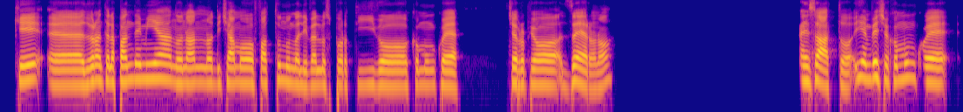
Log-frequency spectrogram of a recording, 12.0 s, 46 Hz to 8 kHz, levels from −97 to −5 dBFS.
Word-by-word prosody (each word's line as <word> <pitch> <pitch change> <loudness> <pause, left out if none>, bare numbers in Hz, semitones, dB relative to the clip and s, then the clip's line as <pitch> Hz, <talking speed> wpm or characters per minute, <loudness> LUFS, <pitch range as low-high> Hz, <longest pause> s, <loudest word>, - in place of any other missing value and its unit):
che, 200 +2 +2
ehm, 160 -1 +2
durante 190 +3 +1
la 180 - +1
pandemia 210 +2 +2
non 180 -2 -1
hanno, 180 +1 -1
diciamo, 175 +1 0
fatto 170 +4 -3
nulla 185 -3 -3
a - - -3
livello 160 +1 -3
sportivo 155 +1 -3
comunque 160 -2 -2 0.5
cioè 175 - +2
proprio 165 -1 0
0 160 -5 +2
no? 160 +8 -5 2.3
Esatto. 170 -6 +2
Io 235 - +1
invece 215 -2 +3
comunque, 195 -3 0
175 Hz, 110 wpm, -21 LUFS, 160-195 Hz, 2.3 s, invece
